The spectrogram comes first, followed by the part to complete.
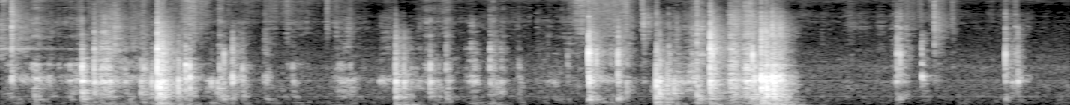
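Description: Irregular light clinks, taps and scrapes of a soldering iron and metal tools against a computer motherboard during desoldering, busiest for about eight seconds, then only a few sparse ticks.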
